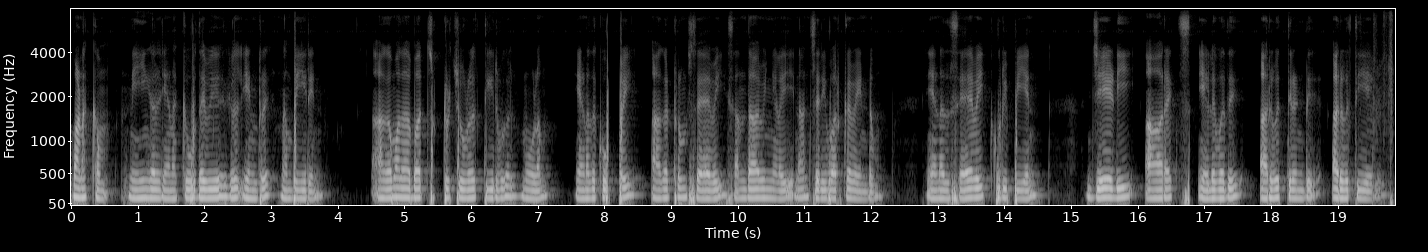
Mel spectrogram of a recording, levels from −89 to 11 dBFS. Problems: background sounds at intervals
